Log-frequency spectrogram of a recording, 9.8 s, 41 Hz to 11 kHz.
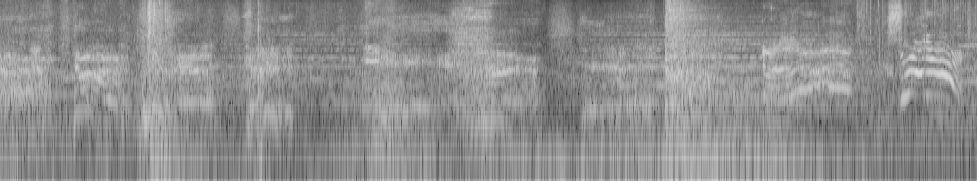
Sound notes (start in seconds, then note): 0.3 grunting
